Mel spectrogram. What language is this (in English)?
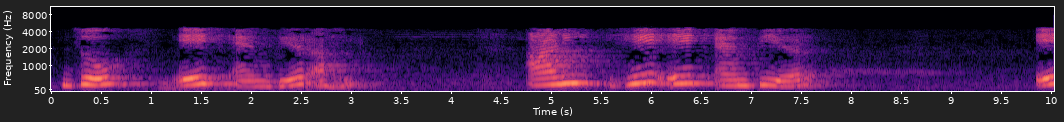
Marathi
